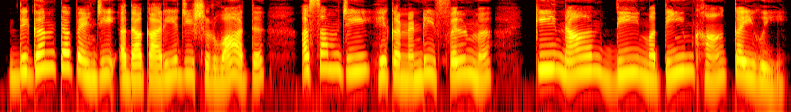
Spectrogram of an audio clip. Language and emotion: Sindhi, neutral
